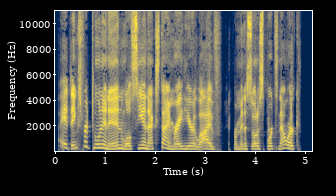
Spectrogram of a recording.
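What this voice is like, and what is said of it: Exaggerated Minnesota accent. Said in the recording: “anytime I do a voice, I go immediately to Super Minnesota.”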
